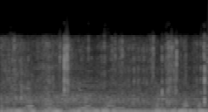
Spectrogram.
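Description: A low steady buzz that wavers slightly in pitch, with a few faint clicks over a background hiss.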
